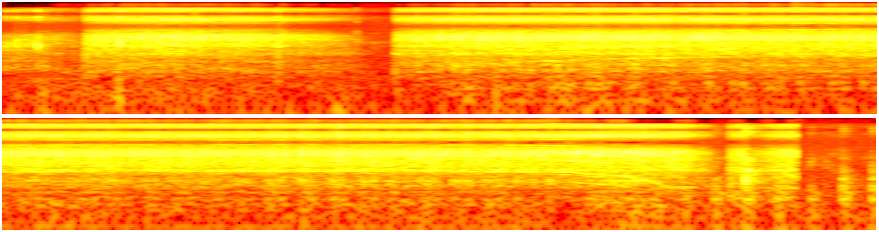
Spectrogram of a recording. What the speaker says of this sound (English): he's going to screw that in to the stud that's right on the side of the wall there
